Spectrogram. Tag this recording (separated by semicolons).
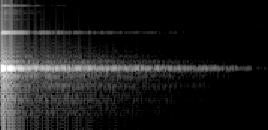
chime; metallic; one-shot; short; synthesised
